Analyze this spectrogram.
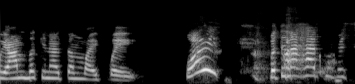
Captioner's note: chuckles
